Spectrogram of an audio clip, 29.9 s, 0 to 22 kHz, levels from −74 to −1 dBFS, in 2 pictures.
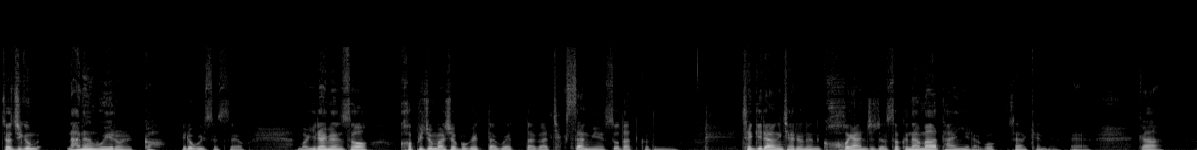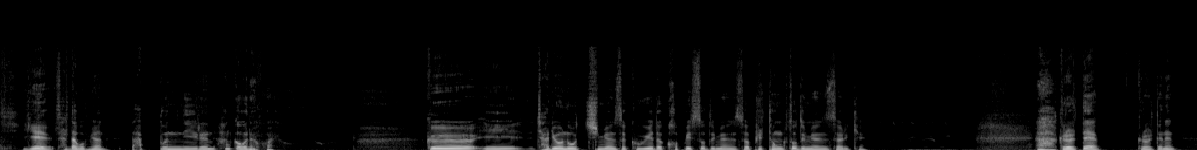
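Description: No technical faults can be heard anywhere in the speech recording; the signal stays continuous and steady throughout, with no breaks, level disturbances or added noise.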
